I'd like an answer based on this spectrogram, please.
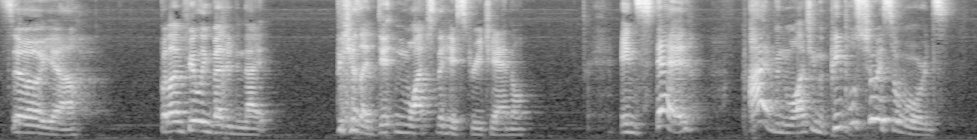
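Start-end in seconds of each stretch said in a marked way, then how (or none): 6.2-9.5 voice breaking, cracking on a word mid-line. Closing out an episode to listeners, voice cracking. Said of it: "My voice cracked".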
